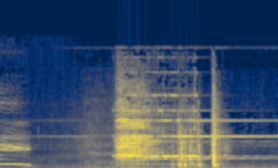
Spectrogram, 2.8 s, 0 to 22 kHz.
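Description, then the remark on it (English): A telephone rings late at night with a bright electronic trill, a couple of bursts over about three seconds, clear, with no one talking. “And then we get to that phone call we heard before in clip 18.”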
